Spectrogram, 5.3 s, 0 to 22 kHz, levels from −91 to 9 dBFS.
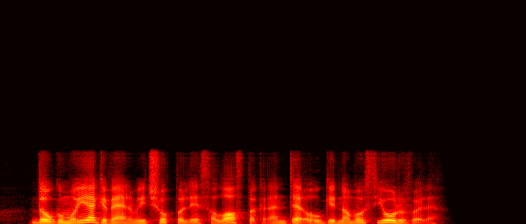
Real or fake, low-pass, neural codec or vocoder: fake; 7.2 kHz; codec, 16 kHz, 0.2 kbps, FocalCodec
